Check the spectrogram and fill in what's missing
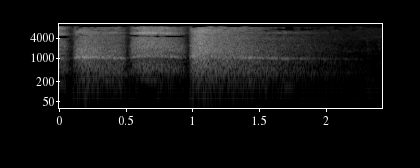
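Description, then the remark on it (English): A voice imitates heavy CPAP mask breathing: two quick, hissing inhalations followed by a long, raspy exhale that slowly fades, fairly loud, with no talking. “I have a CPAP. Like Darth Vader.”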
